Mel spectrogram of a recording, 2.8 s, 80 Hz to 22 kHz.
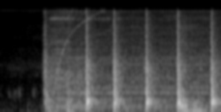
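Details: Brother DCP-1510 laser printer: starts up, then clunks sharply about two and a half times a second while running; cause not confirmed.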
